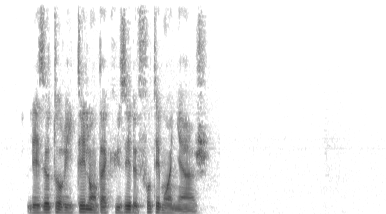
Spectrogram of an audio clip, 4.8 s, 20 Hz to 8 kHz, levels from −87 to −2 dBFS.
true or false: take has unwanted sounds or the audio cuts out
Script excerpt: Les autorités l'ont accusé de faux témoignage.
false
